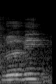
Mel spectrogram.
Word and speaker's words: Ludwig: So this right here is Ludwig. That's how you say it in Danish. I don't know how you would pronounce it in English actually.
